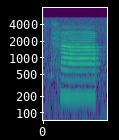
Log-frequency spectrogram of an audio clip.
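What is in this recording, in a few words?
"taap3", Cantonese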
